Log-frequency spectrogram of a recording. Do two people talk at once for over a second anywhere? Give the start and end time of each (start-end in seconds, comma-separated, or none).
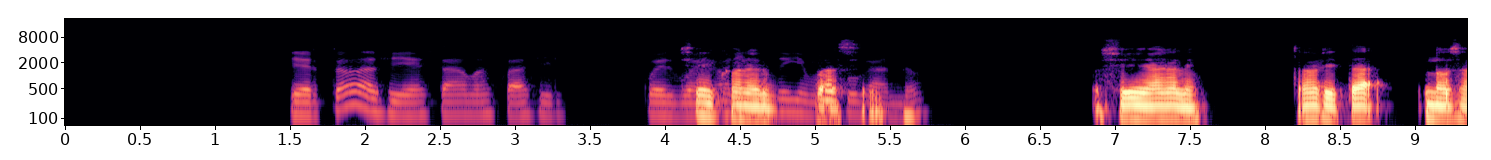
4.1-5.5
